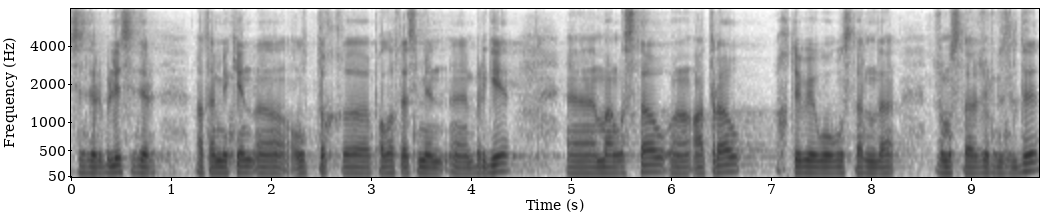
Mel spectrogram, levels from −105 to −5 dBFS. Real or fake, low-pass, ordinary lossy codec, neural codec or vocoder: real; none; none; none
